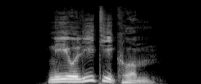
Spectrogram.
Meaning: Neolithic, New Stone Age
- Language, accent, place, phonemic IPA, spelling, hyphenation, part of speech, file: German, Germany, Berlin, /ˌneːoˈliːtikʊm/, Neolithikum, Neo‧li‧thi‧kum, noun, De-Neolithikum.ogg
